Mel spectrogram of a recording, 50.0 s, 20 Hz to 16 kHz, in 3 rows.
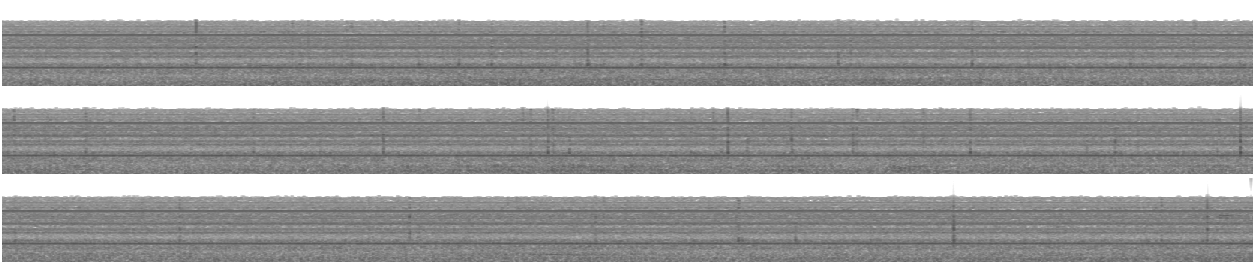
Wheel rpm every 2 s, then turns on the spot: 0, 0, 0, 0, 0, 0, 0, 0, 0, 0, 0, 0, 0, 0, 0, 0, 0, 0, 0, 0, 0, 0, 0, 0, 0.
none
